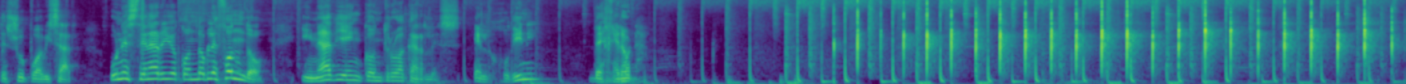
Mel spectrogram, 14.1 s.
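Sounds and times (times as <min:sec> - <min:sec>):
speech: 0:00.0 - 0:06.6
single audience member clapping: 0:08.1 - 0:14.0.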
